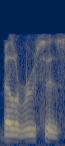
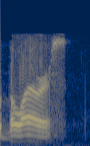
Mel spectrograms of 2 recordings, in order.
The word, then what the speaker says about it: Belarus: and the Belarus's president, or Belarus. I keep saying Belarus, but it's actually Belarus, I guess. They pronounce it both ways.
